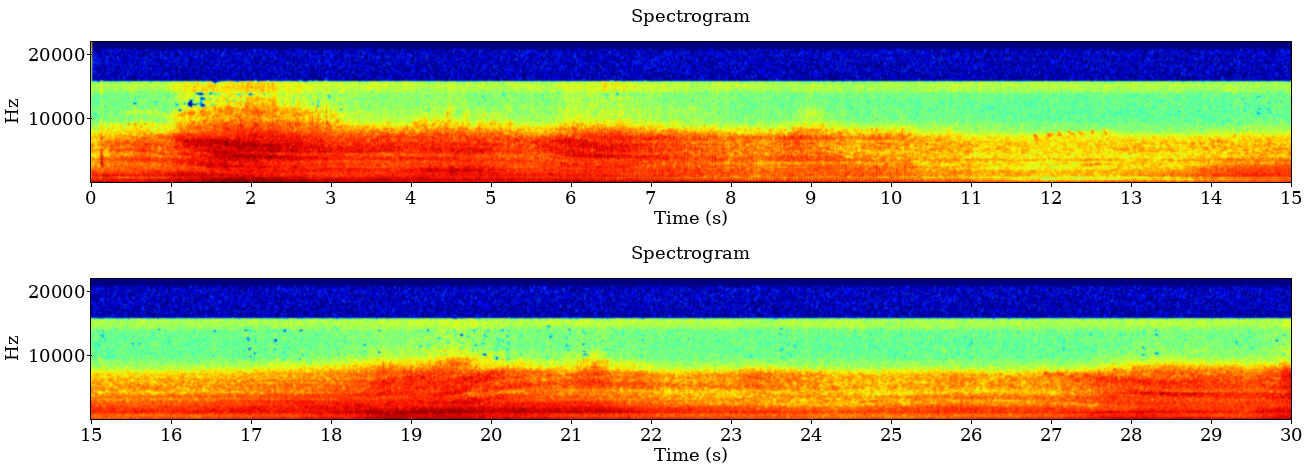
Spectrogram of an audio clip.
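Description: Motorcycles passing one after another on a winding road, each engine growing louder as it comes by and then fading. They are loudest about two seconds in, about six seconds in and about twenty seconds in, and another is coming near the end, with a lull around twelve seconds.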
